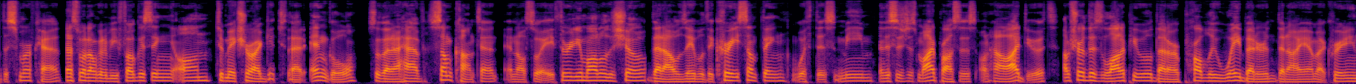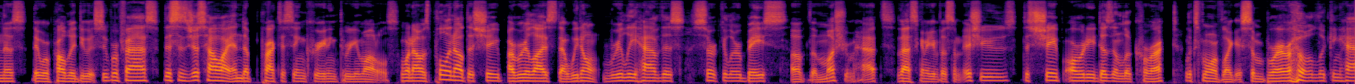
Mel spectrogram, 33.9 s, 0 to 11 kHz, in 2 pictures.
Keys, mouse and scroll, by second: 0.6 click, 0.9 ctrl+shift+click, 1.1 middle click, 1.5 click, 2.5 click, 4.1 middle click, 5.0 alt+middle click, 5.6 alt+middle click, 6.1 middle click, 6.6 click, 7.2 middle click, 7.6 click, 8.6 click, 9.5 ctrl+shift+click, 9.7 middle click, 10.0 click, 11.0 click, 11.4 ctrl+shift+click, 11.6 middle click, 12.0 click, 12.8 middle click, 13.1 click, 13.5 ctrl+shift+click, 13.7 middle click, 13.9 click, 14.5 middle click, 15.1 scroll down 2, 15.3 middle click, 15.8 middle click, 16.9 scroll down 1, 16.9 middle click, 21.8 middle click, 32.0 alt+middle click.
